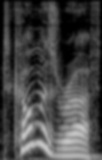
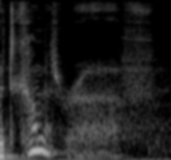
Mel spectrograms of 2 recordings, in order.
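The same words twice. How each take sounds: First: Said in the usual way. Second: Whisper. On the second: Shown as a demonstration. Repeated as whispered aside.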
